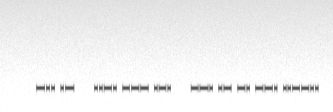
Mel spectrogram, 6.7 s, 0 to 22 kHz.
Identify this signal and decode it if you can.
Morse code, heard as a keyed tone, hand-sent with a straight key, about 25 wpm, 860 Hz. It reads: DA FOR GANG?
